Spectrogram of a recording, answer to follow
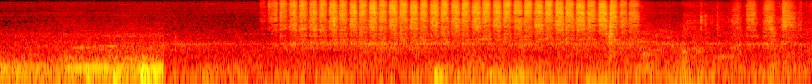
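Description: Sandpaper rubbed quickly back and forth by hand along the edge of a small wooden strip, about five strokes a second for nearly four seconds, then a few more short strokes near the end. A soft knock comes before the sanding starts.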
